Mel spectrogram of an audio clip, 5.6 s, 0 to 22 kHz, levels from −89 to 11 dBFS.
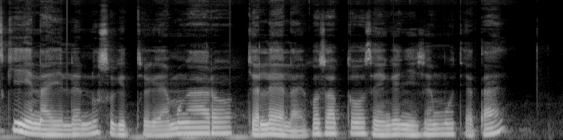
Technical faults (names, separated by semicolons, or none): word clock ticks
